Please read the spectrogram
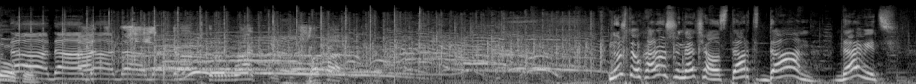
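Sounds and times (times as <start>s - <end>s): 
speech: 0.0s - 3.7s, 6.1s - 9.1s
crowd applauding: 0.2s - 6.7s
cheering voices: 1.2s - 6.2s.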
